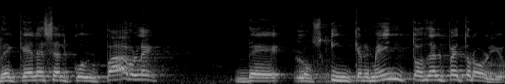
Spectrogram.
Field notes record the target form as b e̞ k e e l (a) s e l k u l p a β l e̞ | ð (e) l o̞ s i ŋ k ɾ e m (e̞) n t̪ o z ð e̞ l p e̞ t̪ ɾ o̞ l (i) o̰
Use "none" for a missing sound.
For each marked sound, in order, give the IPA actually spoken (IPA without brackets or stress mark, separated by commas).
e, e, ẽ̞, j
